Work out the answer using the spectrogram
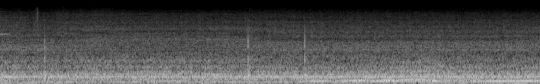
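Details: Whynter ARC-14SH 14,000 BTU portable air conditioner in fan-only mode at low fan speed, about 65 dB at full fan: soft, steady airflow hum with a faint motor tone, no rattles or scraping; normal fan operation.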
